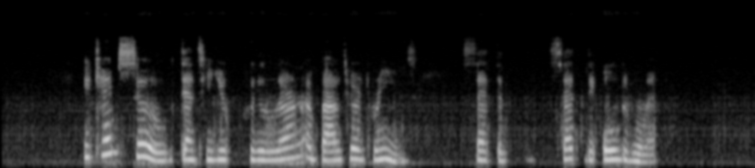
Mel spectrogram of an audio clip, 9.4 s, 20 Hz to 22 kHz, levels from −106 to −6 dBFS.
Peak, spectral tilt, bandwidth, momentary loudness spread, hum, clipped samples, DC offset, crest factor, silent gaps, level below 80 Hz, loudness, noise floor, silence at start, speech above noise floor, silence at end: -16 dBFS; -6 dB/octave; 8 kHz; 11 LU; none; under 0.1%; under 0.1%; 18 dB; none; -78 dBFS; -33 LUFS; -79 dBFS; 1.05 s; 47 dB; 1.25 s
